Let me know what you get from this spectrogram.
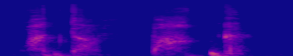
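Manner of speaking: barely audible whispered mutter under the breath. Retelling what people said after the firing announcement: imitating muttering under breath. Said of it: "under their breath going".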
